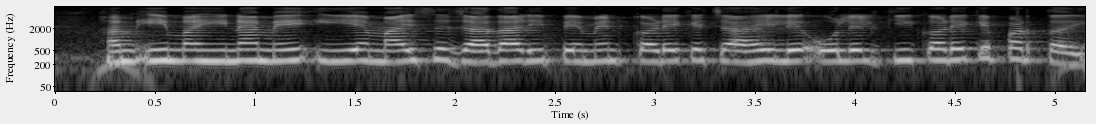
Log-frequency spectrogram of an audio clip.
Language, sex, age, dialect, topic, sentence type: Magahi, female, 25-30, Western, banking, question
